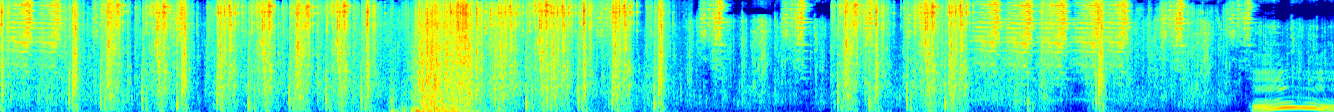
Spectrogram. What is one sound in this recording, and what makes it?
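Heavy armoured footsteps clank on stone.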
